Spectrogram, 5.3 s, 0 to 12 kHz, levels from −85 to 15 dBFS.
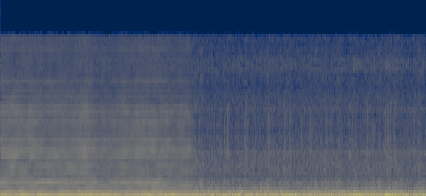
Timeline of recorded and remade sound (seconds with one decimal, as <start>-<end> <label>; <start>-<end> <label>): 0.0-2.4 remade; 2.4-5.3 recorded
